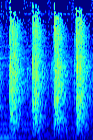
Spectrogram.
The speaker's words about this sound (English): Okay, cut the music, keep clapping.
